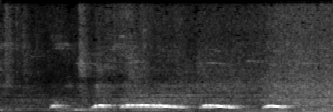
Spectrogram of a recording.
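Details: Spotted dove (tekukur) giving a deep, mellow coo: short soft notes, one long drawn-out coo, then two shorter falling coos within three seconds; a big-voiced two-note coo training recording.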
